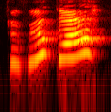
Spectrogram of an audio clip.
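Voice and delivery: high, loud shout down a hole. A narrator's reading. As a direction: call her daughter at full volume. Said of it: "shouted Missus Salt".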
